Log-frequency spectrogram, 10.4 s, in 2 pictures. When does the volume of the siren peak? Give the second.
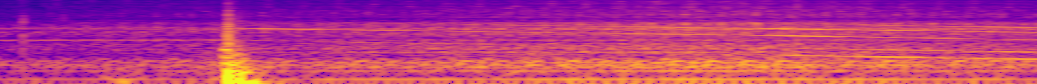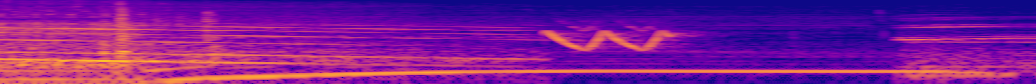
4 s.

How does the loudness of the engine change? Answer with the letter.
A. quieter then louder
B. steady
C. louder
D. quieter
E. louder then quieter
E.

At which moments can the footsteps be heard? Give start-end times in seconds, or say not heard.
not heard.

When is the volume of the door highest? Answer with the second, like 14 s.
1 s.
